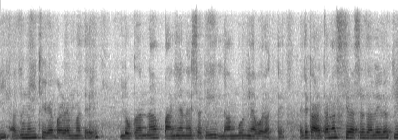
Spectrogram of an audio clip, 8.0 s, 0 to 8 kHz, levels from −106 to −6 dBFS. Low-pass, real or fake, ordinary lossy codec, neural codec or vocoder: 7.2 kHz; fake; Opus, 64 kbps; codec, 16 kHz in and 24 kHz out, 1.1 kbps, FireRedTTS-2 codec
